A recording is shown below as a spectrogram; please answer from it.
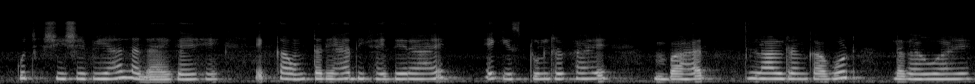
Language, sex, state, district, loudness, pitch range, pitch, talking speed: Hindi, female, Bihar, Jamui, -25 LUFS, 240-265 Hz, 255 Hz, 160 wpm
